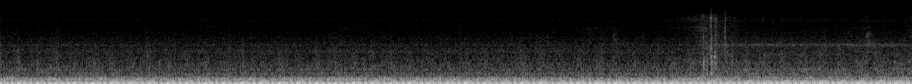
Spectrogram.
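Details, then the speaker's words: Chevy Silverado 3500 dump truck, 6.0L Vortec V8, 40k miles, after its spark plug was verified and reinstalled. Still shaky at idle: a deep, slightly uneven rumble with a faint stumble. Misfire counts stay on cylinders 1 and 8, attributed to weak injectors. "this is a good indicator of misfiring see you're still cylinder number one and cylinder number eight"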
